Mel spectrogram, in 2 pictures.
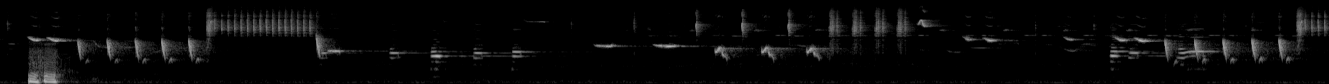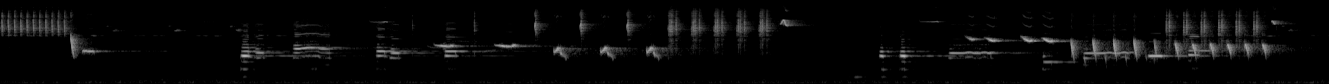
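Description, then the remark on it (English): A nightingale sings alone and clear in Berlin, from the film Nightingales in Berlin, in varied phrases of rapid repeated chirps, liquid whistles and harsh buzzy bursts, separated by brief pauses. “I want to take a brief break here, maybe hear something from Nightingales in Berlin for just a few seconds, and then move over to this language of praise.”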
